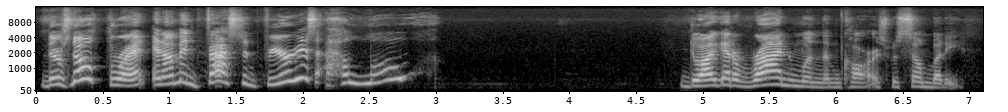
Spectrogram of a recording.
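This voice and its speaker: A young woman streaming a reaction video, chatting casually in an excitable, slangy way while snacking. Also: high voice, normal speed.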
